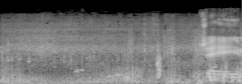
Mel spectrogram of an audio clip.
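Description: Wind rumbling on the microphone outdoors, a steady low noise, with a faint tap about one and a half seconds in.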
